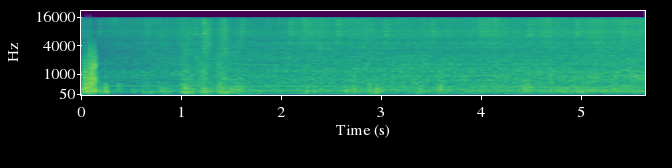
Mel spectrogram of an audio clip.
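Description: Lamborghini Gallardo's V10 engine running steadily as the car drives, heard from inside the open-top cabin, after a brief loud burst at the very start.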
